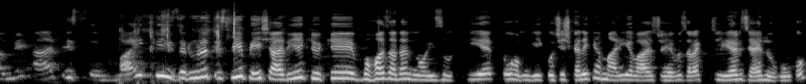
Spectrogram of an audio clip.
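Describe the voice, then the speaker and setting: A woman with a normal speaking voice and fairly high pitch uses lively intonation, recorded with a dry, close sound and no echo. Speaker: voice actor. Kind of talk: casual interview host talk.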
